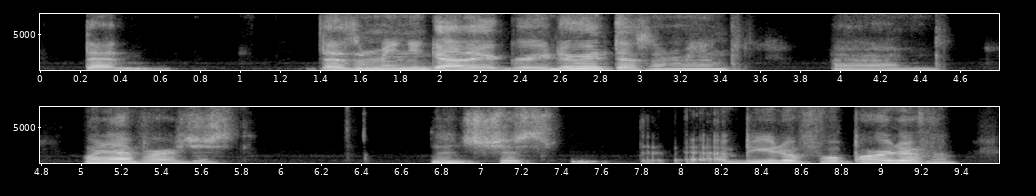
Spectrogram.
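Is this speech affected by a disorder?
Yes: cerebral palsy; from birth.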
